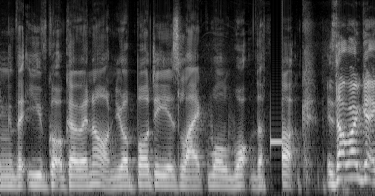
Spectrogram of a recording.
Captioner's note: beep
